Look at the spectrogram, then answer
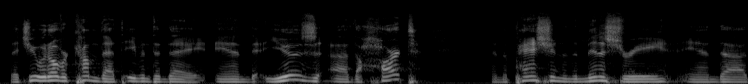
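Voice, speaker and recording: Middle-aged man, pastor at the pulpit, halting delivery full of fillers, average pitch. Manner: halting, with frequent filler pauses. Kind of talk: church introduction and spoken prayer. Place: church sanctuary.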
